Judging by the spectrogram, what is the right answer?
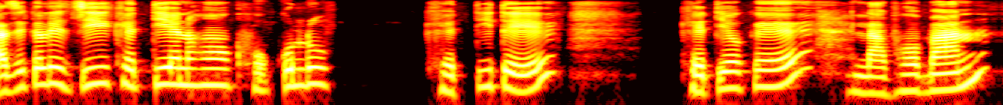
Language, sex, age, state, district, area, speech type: Assamese, female, 45-60, Assam, Golaghat, rural, spontaneous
